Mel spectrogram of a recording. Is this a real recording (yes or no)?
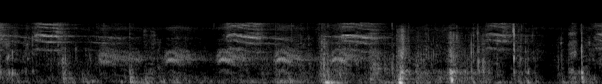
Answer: yes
